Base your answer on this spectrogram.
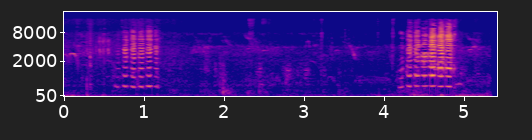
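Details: Bottle-fed Boer goat kid that knows its way to the goat house: two short, nasal, quavering bleats, one near the start and a louder one near the end, with light shuffling between.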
